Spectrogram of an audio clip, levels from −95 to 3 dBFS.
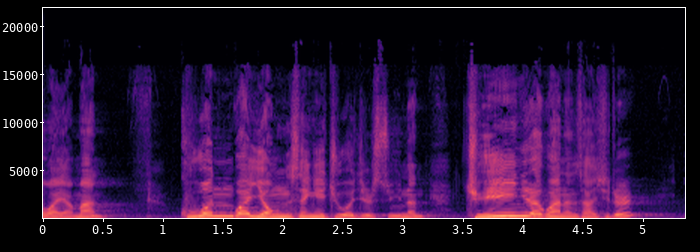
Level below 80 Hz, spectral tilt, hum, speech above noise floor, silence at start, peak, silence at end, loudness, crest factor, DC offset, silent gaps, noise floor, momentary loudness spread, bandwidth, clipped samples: -50 dBFS; -5 dB/octave; none; 32 dB; 0 s; -12 dBFS; 0.4 s; -27 LUFS; 16 dB; under 0.1%; none; -59 dBFS; 13 LU; 16 kHz; under 0.1%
